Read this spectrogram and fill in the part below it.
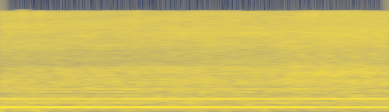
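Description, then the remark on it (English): A small lawnmower engine drones steadily with a constant low hum and a strong, unwavering tone as the lawn is mowed, running at even speed for the whole stretch, with no voices. “I really have an embarrassing sounding lawnmower, don't I?”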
